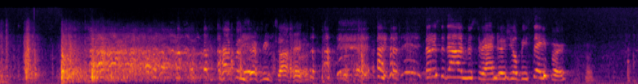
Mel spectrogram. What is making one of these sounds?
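People laugh loudly together.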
